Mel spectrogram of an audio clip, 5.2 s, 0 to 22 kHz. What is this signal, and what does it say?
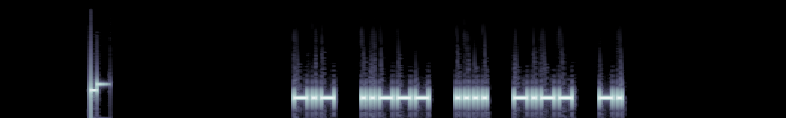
Morse code, heard as a keyed tone, about 40 wpm, spaced as for 29 wpm, 700 Hz. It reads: K2HYN
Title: USA Call Signs - 2x Character Spacing - 40wpm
